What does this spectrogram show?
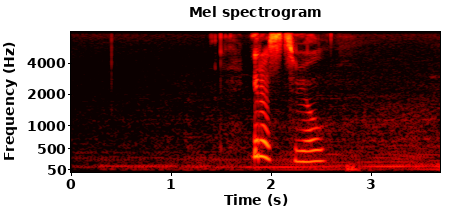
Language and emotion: Russian, positive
